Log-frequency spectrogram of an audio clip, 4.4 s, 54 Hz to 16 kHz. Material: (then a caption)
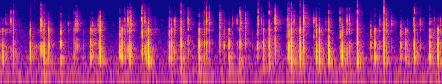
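Cardboard. Long nails tap rapidly across the faces of a small, hollow white cardboard earbuds box, producing around 29 quick, dry clicks with a hollow, papery knock. Each tap is crisp with a bright edge and dies away almost instantly, with very little low end.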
